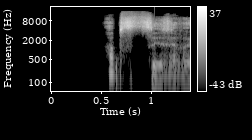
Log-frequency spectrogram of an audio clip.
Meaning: abscission; abscisic
- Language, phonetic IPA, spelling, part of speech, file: Russian, [ɐpˈst͡sɨzəvɨj], абсцизовый, adjective, Ru-абсцизовый.ogg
